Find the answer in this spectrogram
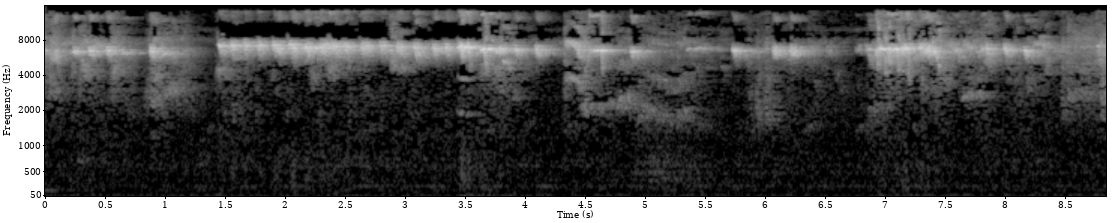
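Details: Blue-crowned hanging parrot giving lively calls: a sustained, piercing high-pitched chatter, steady for about three seconds, then broken into shorter shrill bursts with brief pauses.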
